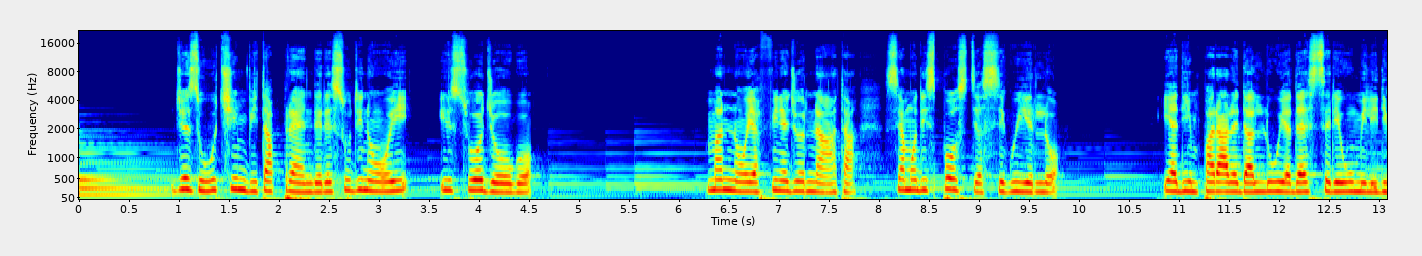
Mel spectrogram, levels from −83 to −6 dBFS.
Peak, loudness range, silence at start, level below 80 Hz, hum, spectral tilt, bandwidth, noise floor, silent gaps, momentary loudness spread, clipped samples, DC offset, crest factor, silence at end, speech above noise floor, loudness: -4 dBFS; 3 LU; 0 s; -40 dBFS; none; -5 dB/octave; over 20 kHz; -47 dBFS; none; 11 LU; under 0.1%; under 0.1%; 16 dB; 0 s; 29 dB; -20 LUFS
